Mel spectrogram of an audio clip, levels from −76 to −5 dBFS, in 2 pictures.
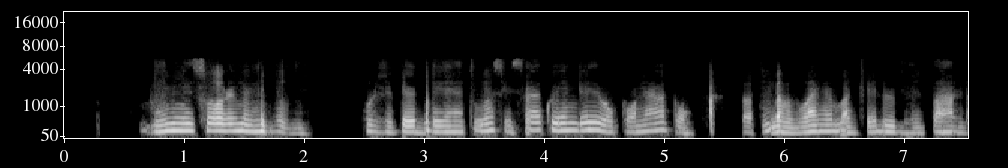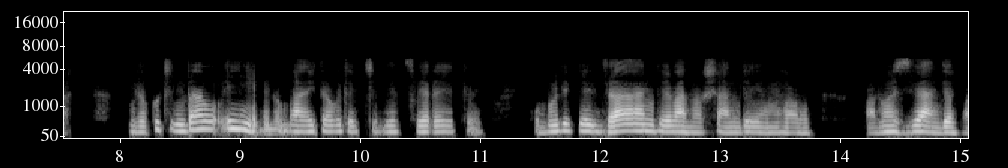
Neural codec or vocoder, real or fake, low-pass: codec, 16 kHz in and 24 kHz out, 0.6 kbps, FireRedTTS-2 codec; fake; 5.4 kHz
